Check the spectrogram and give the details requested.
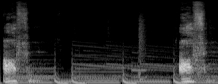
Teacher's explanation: you don't even hear the T often the T comes silent · the silent T, in a sense, is similar to glottal stop, where the T itself is so silent that you can barely hear it. You can barely hear it in the words.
